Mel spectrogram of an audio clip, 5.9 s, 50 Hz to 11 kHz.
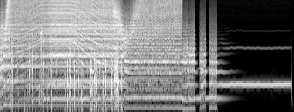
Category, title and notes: Sound effects > Experimental
Analog Bass, Sweeps, and FX-102
basses, bass, korg, pad, bassy, complex, machine, robot, analog, dark, effect, weird, sweep, oneshot, alien, analogue, retro, sfx, electro, snythesizer, scifi, sample, trippy, synth, sci-fi, electronic, mechanical, robotic, fx, vintage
